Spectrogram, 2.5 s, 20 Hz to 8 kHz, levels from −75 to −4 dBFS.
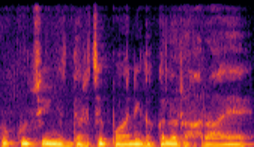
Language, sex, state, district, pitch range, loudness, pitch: Hindi, male, Uttar Pradesh, Shamli, 110-120 Hz, -15 LUFS, 115 Hz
